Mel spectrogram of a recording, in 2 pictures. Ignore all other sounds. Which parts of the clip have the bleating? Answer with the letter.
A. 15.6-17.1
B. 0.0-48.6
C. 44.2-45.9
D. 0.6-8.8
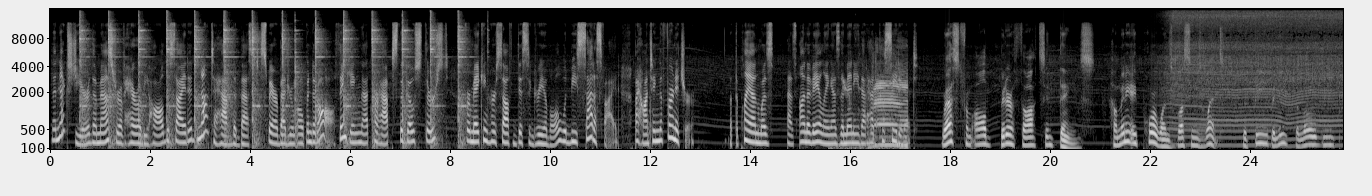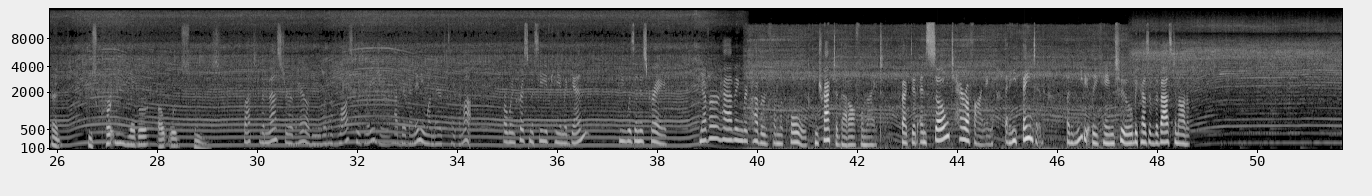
A.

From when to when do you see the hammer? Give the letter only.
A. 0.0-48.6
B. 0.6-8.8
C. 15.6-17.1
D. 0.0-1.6
B.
